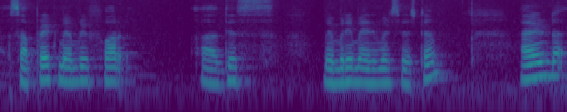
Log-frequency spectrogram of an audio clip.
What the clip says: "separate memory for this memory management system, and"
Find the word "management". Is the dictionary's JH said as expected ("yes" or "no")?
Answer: no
